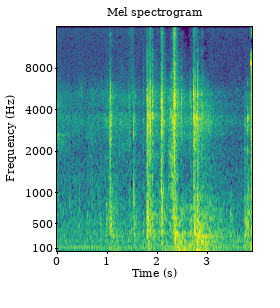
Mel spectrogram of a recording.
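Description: A metal door latch clicks and clanks.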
